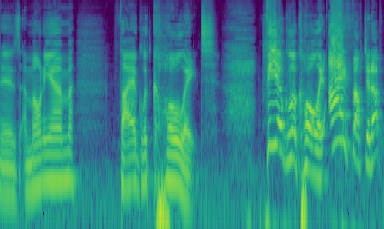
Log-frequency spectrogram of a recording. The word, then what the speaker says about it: thioglycolate: Elwood's pronouncing it ammonium thioglycolate when the pronunciation is ammonium thioglycolate.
